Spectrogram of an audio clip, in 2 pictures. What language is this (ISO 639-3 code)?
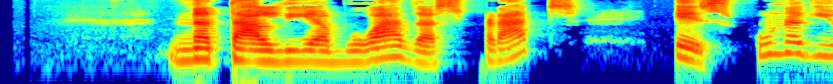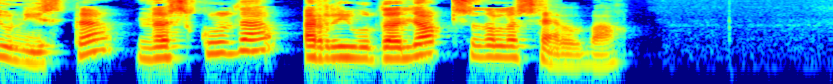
cat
